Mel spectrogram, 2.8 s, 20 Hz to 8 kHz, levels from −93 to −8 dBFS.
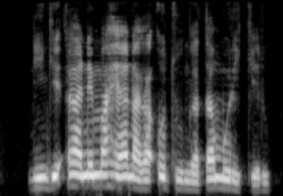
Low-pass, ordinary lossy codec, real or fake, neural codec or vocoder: none; none; real; none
